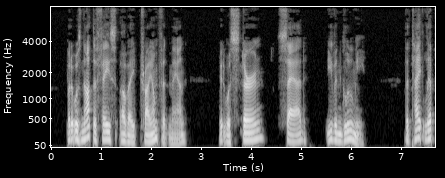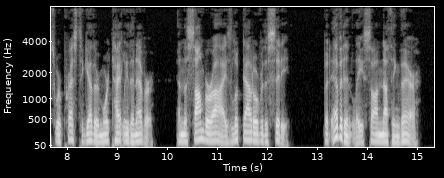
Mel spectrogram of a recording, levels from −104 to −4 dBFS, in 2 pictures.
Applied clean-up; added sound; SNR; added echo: none; none; none; none.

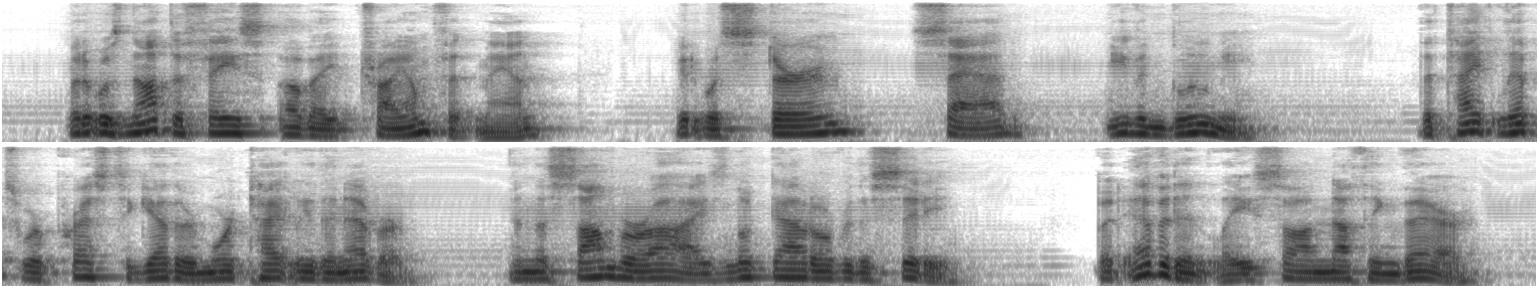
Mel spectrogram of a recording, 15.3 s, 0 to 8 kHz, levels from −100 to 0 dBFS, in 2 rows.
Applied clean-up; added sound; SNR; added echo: neural separator model SepFormer DNS4.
